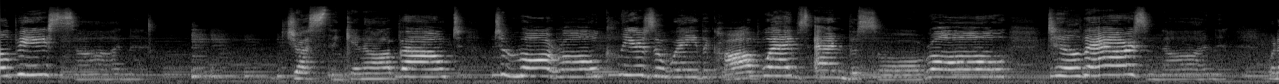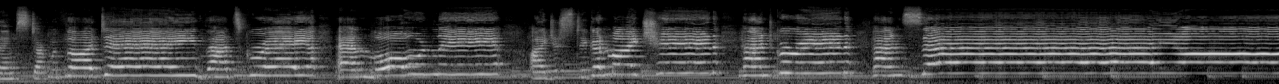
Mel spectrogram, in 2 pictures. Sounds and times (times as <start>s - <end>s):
Music: 0.0s - 25.5s
Child singing: 2.9s - 25.5s
Female singing: 2.9s - 25.5s.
